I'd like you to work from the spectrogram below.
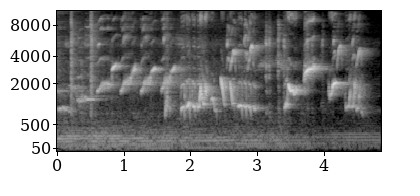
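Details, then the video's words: White-rumped shama, a caged murai in Indonesia kept in full song for a contest, delivering a rich varied song of quick slurred whistles and squawky phrases, loud rising and falling notes. "burung murai gacor"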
